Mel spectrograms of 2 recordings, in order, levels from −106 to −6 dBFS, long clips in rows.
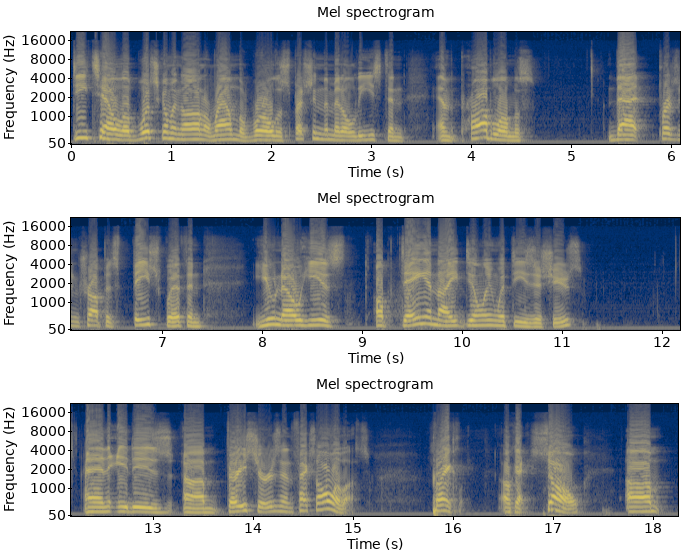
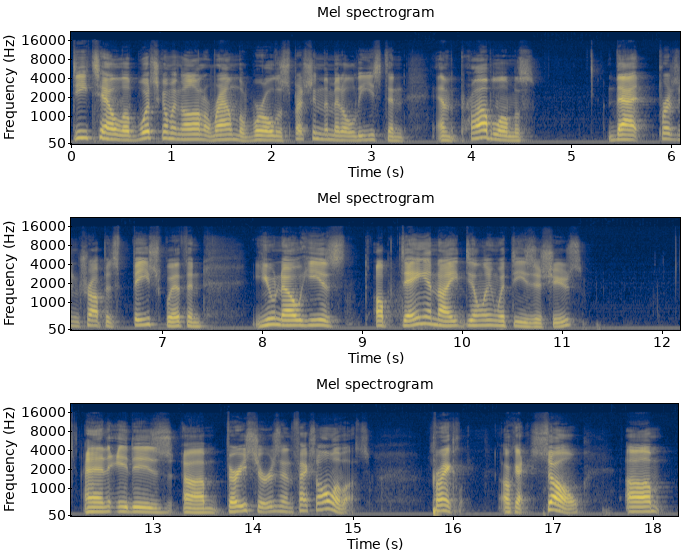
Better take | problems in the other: second | distortion; heavy; 8% of the sound clipped

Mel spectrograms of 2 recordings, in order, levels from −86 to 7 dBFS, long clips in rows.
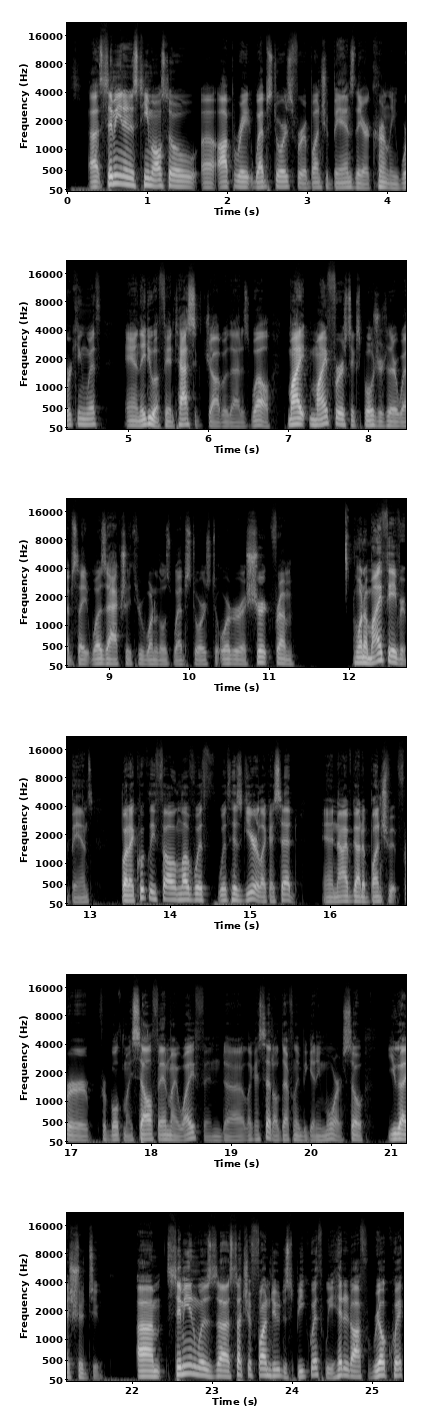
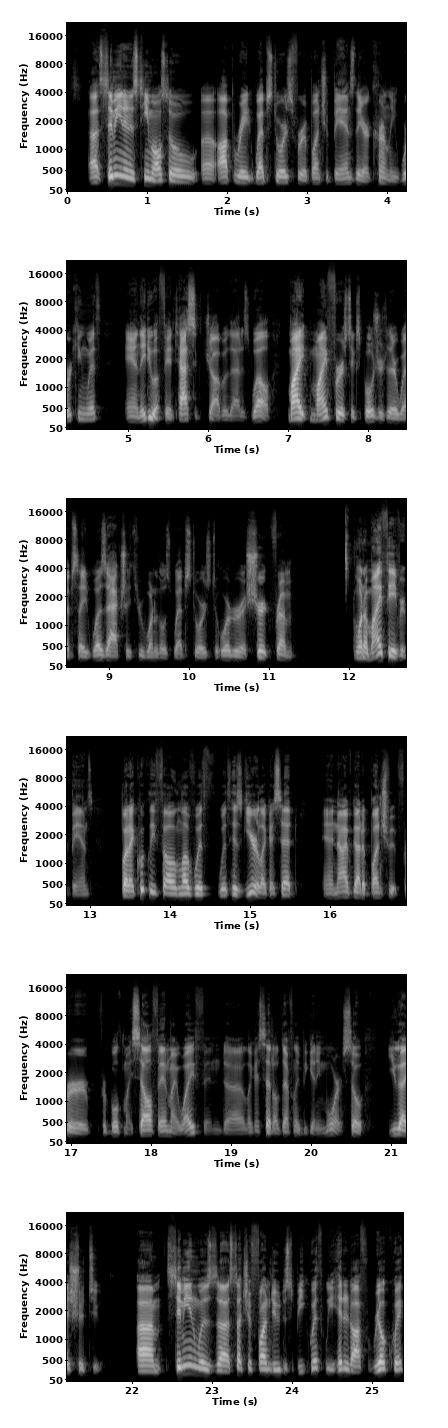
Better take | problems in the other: first | thin; somewhat; fading below 300 Hz

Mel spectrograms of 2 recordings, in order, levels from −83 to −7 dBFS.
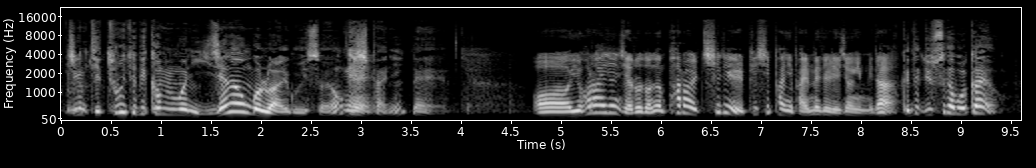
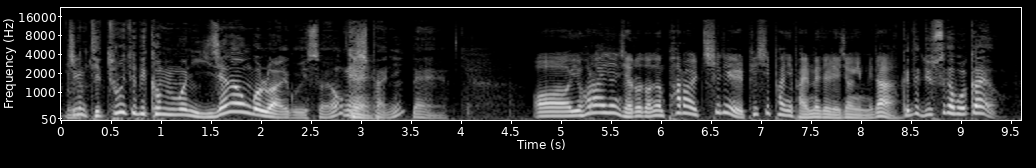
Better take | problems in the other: second | thin; somewhat; fading below 300 Hz

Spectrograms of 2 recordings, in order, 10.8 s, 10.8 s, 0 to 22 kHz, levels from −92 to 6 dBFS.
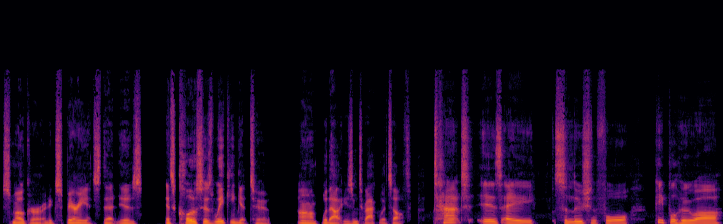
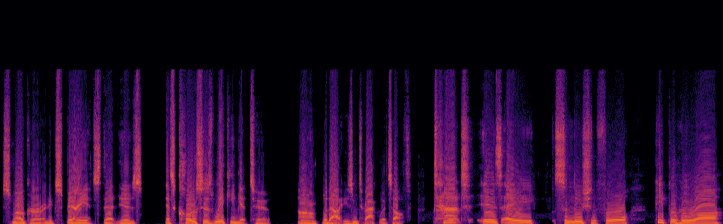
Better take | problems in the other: first | distortion; heavy; 16% of the sound clipped

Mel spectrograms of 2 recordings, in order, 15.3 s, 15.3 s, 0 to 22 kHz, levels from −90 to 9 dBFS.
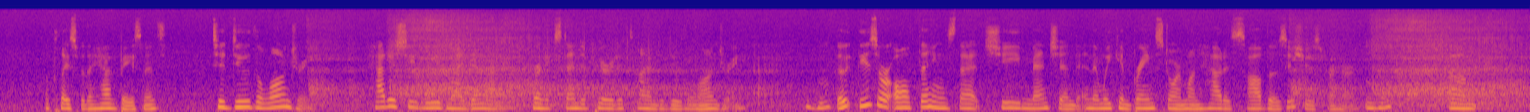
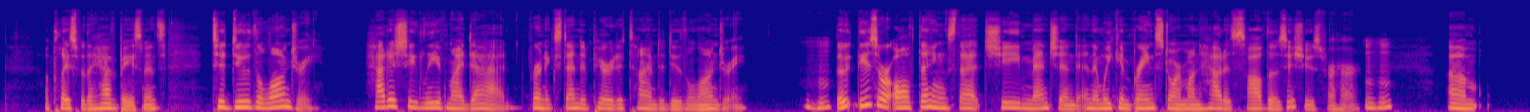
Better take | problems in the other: second | hiss; loud; throughout; 6 dB below the speech

